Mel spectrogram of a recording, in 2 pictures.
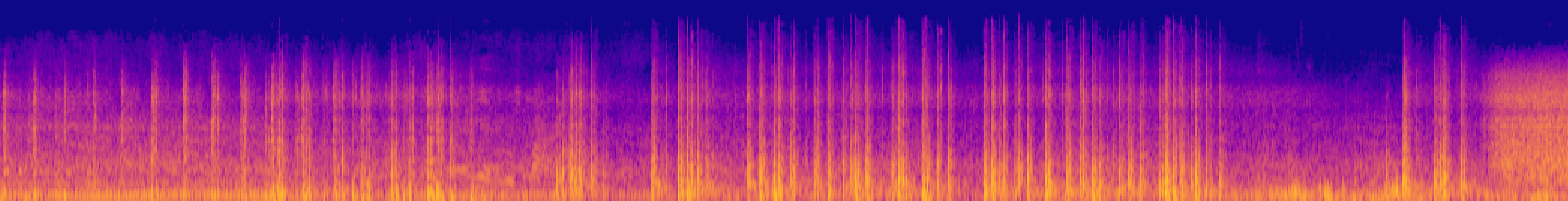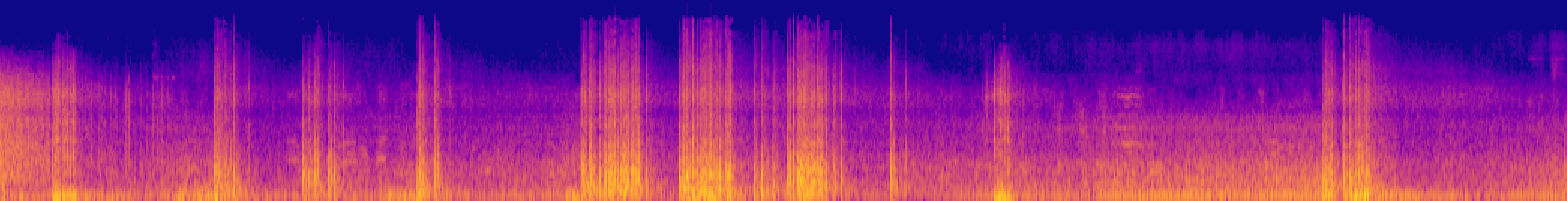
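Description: Italian aerial firework shells (bombe da tiro) bursting in a long series of sharp bangs, in rapid runs with a few gaps between them. A hissing rush comes about halfway through, and loud bangs return near the end.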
